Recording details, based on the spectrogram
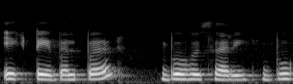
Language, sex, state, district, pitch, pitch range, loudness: Hindi, female, Haryana, Jhajjar, 230 Hz, 220-245 Hz, -14 LUFS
